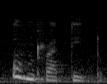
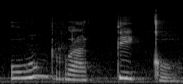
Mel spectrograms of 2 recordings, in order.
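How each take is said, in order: First: "ratito" ending in a clear -to; Peruvian "ratito". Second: "ratico" drawn out, higher and louder, ending -co; Venezuelan "ratico". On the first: Teacher showing students how Peru says it, "ratito" with -to. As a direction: say "ratito" with a t in the last syllable. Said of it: "yo puedo decir, o decimos". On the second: Teacher showing students how Venezuela says it, "ratico" with -co. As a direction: slowly show "ratico" with a k sound in the last syllable. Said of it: "en Venezuela, ¿cómo lo dicen?". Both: Shown as a demonstration.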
